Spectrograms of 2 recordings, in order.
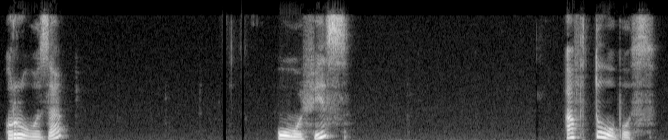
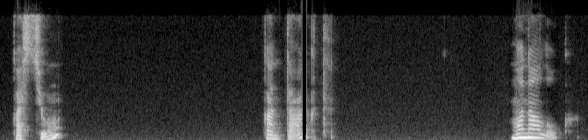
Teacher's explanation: le O non accentué se prononce presque comme un A.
